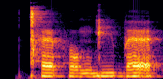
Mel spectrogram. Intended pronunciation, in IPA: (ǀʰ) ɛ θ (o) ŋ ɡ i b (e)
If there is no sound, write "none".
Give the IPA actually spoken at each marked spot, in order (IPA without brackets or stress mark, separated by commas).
ǀʰ, o, ɛ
